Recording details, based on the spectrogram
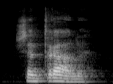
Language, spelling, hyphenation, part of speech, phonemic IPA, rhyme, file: Dutch, centrale, cen‧tra‧le, noun / adjective, /ˌsɛnˈtraː.lə/, -aːlə, Nl-centrale.ogg
- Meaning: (noun) 1. hub, central 2. plant, factory 3. exchange (in a communications network); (adjective) inflection of centraal: masculine/feminine singular attributive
